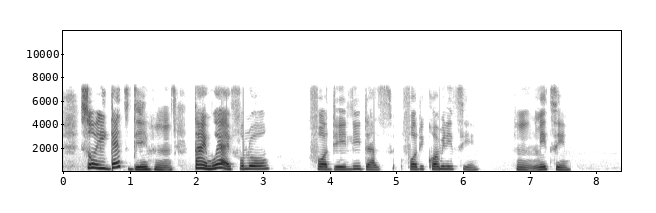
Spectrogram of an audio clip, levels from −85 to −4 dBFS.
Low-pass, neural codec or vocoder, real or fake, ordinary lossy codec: 7.2 kHz; none; real; none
